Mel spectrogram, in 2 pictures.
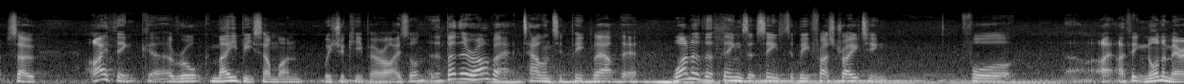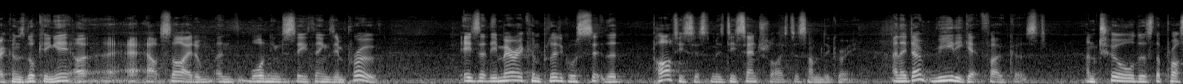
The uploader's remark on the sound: Broadcast live from Ombrellitos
